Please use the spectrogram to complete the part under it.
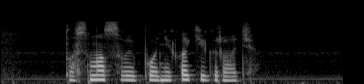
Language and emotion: Russian, neutral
